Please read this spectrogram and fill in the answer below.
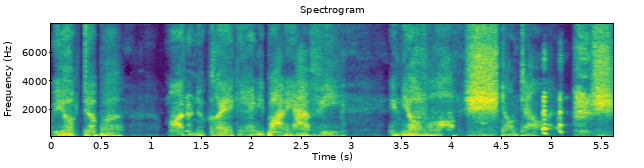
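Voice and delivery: soft, breathy whisper all the way through. Doing an impression with another speaker, whispering in an impression. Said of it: "Our impression is just whispering".

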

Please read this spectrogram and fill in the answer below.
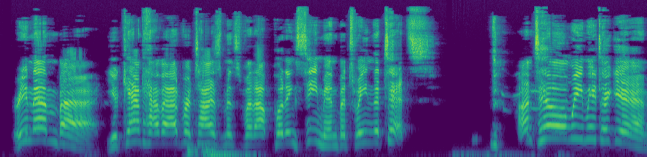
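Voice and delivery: high-pitched cartoon villain voice. Trying a best impression for an episode: Skeletor voice. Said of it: "Let me see if I can do it in my best Skeletor voice".

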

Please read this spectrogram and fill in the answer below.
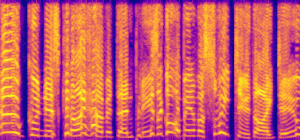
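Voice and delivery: high-pitched, thrilled governess voice. Retelling a film scene, voicing the governess: imitating an excited governess. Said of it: "the governess is really excited".

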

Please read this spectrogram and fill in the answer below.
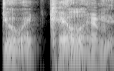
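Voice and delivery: slow, rough, dark-toned yell. Recapping a scene, quoting one character's yell in Batman voice. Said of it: "Batman voice".

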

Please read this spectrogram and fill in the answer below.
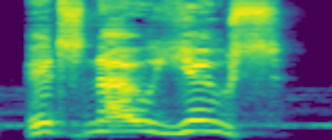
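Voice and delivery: piercing, very high-pitched shriek. A man on the ship, about to climb the rail, shrieks; shrieked. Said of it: "he shrieked".

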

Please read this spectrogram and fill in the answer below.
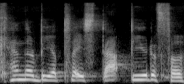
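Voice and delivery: ordinary talk

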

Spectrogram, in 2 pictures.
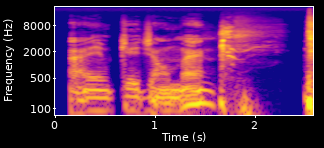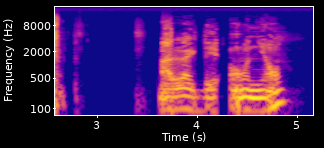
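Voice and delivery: loud bellow, rough and creaky. Podcast intro, answering the host's introduction in a Cajun Man voice like an old man. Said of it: "instead it sounded more like an old man".

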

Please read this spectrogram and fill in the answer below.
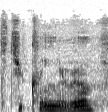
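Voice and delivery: barely audible, very soft, hushed half-whisper. Retelling holding a daughter after hugs: retelling a half-whisper. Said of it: "And I just whisper".

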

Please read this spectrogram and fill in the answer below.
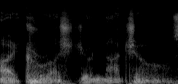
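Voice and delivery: mock menacing near-whisper, hushed and breathy. Fan retelling what a band member said onstage after a stage dive; retelling a menacing line. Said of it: "goes very menacingly".

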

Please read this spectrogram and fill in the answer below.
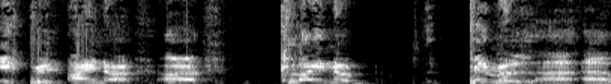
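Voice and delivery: fierce, ferocious, shouted masculine voice. Showing the masculine, ferocious type mentioned in Scrubs: shouted, ferocious masculine voice. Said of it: "the masculine kind of ferocious one ... I just shouted".

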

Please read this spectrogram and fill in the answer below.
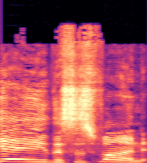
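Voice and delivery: high, slow, delighted, gleeful exclamation. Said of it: "And Cable's like".

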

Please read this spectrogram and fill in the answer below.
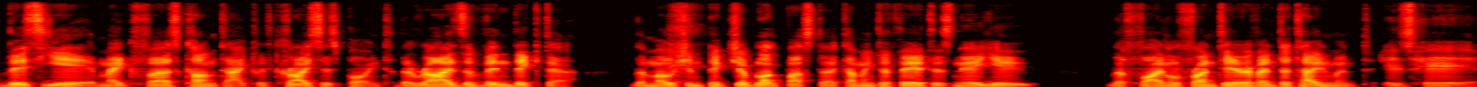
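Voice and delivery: blockbuster movie trailer announcer voice. Announcing a motion picture blockbuster coming to theaters, movie trailer announcer voice. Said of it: "I can't do his voice".

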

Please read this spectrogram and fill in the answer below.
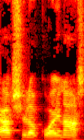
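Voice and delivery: ordinary talk

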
